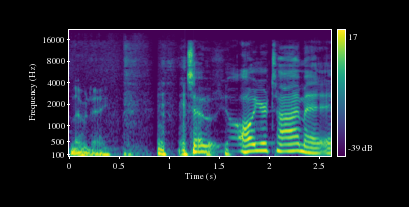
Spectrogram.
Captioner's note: chuckles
